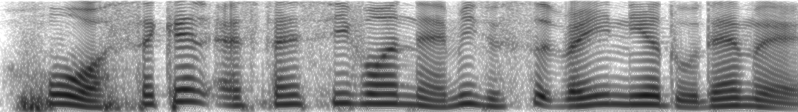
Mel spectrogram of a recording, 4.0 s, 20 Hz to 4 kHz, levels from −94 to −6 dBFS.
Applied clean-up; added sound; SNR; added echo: none; none; none; none.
